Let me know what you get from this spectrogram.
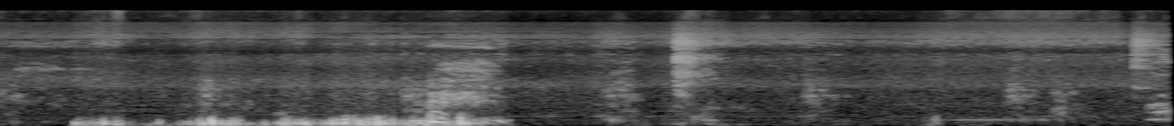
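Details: A Shih Tzu gives a low, rough, rumbling growl lasting about three seconds.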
